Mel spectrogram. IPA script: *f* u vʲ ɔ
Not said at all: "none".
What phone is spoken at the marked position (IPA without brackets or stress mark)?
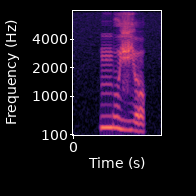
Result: m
